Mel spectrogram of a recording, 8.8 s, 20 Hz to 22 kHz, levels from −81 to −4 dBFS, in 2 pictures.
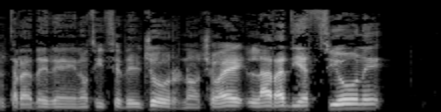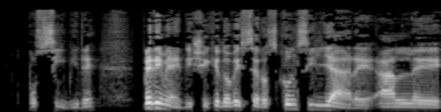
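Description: No faults detected in the speech at any point.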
